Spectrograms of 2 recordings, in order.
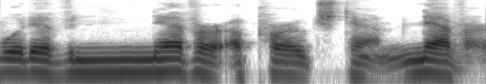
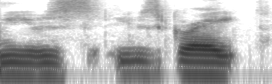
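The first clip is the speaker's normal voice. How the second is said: hushed; 4 semitones lower, 6 dB quieter than usual. Real, not acted. Mourning [name]'s death.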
